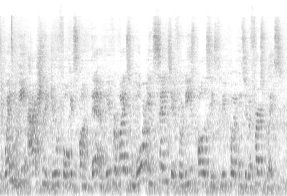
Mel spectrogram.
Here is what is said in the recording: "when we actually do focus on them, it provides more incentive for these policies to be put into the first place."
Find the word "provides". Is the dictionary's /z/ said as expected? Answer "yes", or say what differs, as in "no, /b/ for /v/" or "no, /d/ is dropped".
yes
